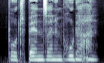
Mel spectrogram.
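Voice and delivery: plain reading voice

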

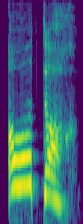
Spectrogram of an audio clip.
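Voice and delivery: high, loud, defiant; stubborn call. Acted. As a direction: insist like a stubborn kid. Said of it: "rief ich starrsinnig". (trotzig und laut gerufen: „Oh doch“)

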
